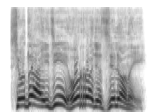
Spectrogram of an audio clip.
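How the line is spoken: Yelled. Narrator (Russian): заорал

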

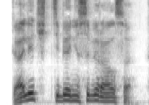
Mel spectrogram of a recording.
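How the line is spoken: Snorting. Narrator (Russian): хмыкнул я

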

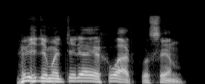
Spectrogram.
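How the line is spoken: Laughing. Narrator (Russian): рассмеялся мужчина

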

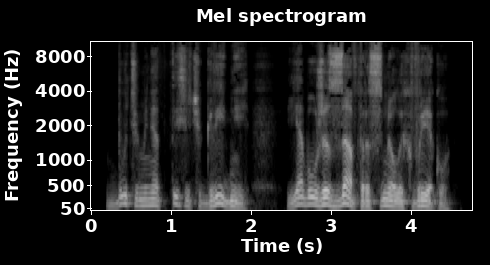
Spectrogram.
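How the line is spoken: Through gritted teeth. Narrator (Russian): процедил Артем

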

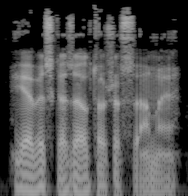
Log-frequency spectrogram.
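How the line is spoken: Grumbled under breath. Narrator (Russian): буркнул под нос доктор

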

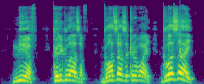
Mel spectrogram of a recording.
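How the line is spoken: Shouting at full strength. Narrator (Russian): Заорал он, что было мочи

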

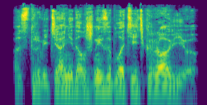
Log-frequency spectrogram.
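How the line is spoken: Old warrior growling. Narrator (Russian): прорычал старый одноглазый воин

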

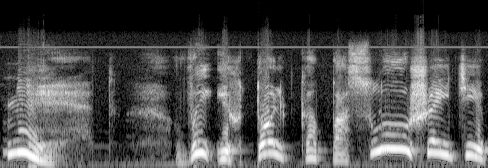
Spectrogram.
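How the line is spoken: Angry roar. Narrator (Russian): проревел капитан, покраснев от гнева

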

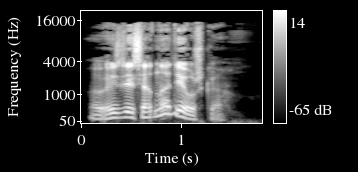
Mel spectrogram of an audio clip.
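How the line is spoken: Slightly hoarse voice. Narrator (Russian): прозвучал хрипловатый голос

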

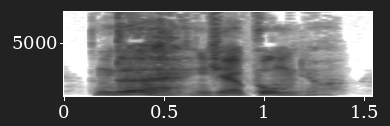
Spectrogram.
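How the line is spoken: Sighing reply. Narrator (Russian): вздохнув, ответил я

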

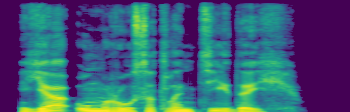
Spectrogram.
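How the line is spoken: Calm. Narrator (Russian): спокойно ответил Ацрушану

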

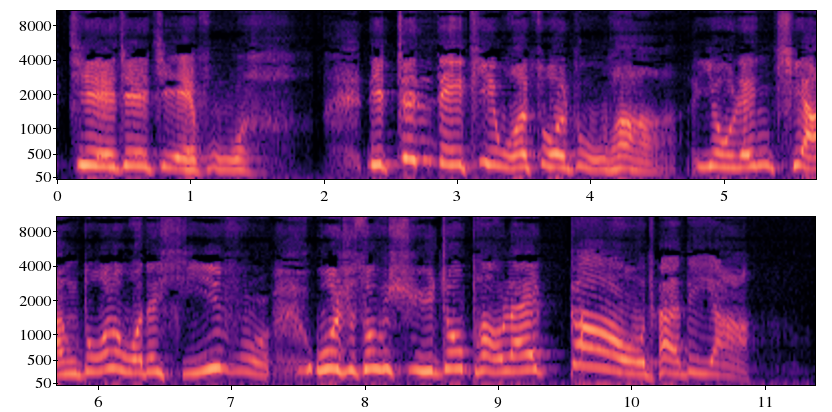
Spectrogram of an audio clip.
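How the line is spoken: Wailing, sobbing. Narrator (Chinese): 李四禁不住哇哇大哭

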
